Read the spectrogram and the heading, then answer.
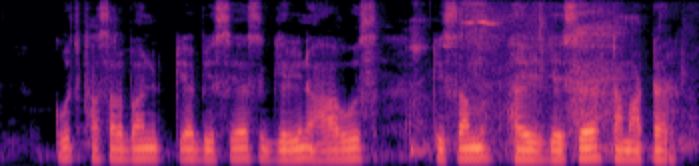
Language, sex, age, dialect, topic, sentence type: Magahi, male, 31-35, Western, agriculture, statement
